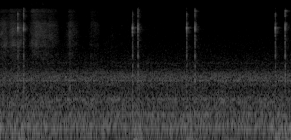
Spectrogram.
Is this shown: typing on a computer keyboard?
yes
